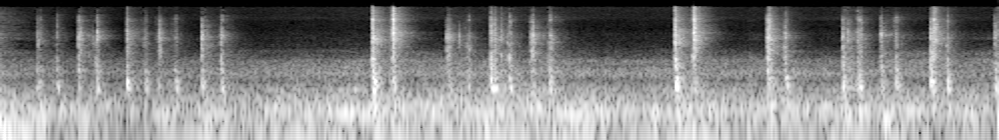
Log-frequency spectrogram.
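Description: Bursts of rapid clicking keystrokes on a computer keyboard, typed in short irregular runs with brief pauses, close and fairly quiet over a low background hum, no talking.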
